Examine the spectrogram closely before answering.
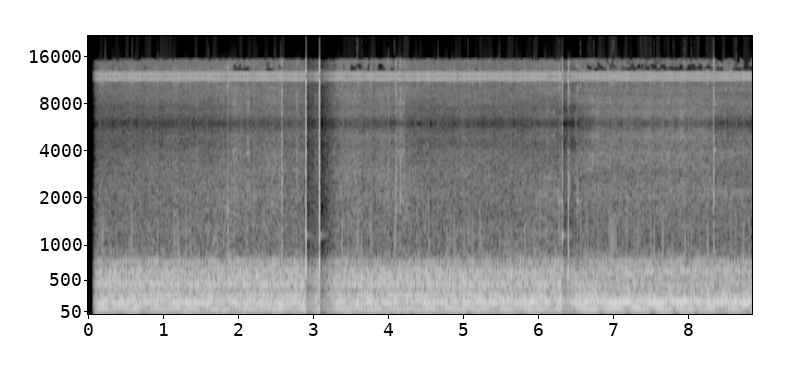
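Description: Charter boat's engines running under way, a loud steady low hum with brief dips about three seconds in and past six seconds.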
